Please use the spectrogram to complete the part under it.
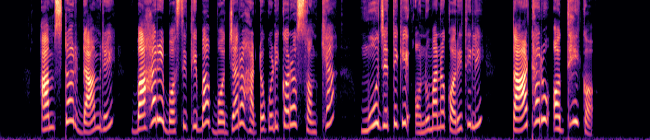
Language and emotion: Odia, surprised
